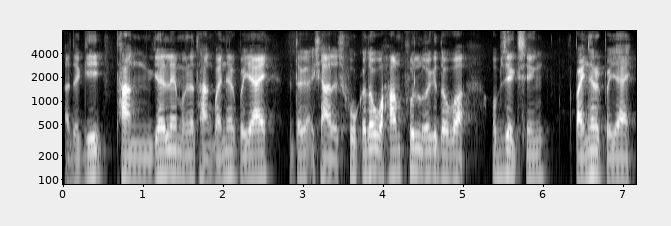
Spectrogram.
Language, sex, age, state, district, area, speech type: Manipuri, male, 18-30, Manipur, Kakching, rural, spontaneous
